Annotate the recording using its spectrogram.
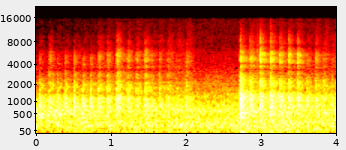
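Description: Chalk on a chalkboard drawing a dashed circle: a quick run of short scratchy taps, louder for a stretch about two-thirds of the way through.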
